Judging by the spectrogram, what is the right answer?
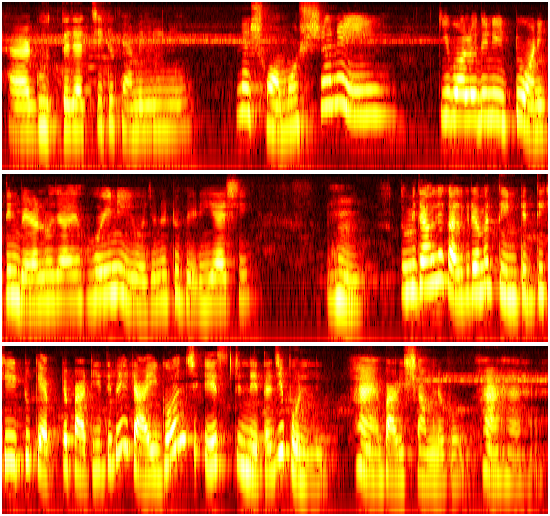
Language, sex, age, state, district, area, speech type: Bengali, female, 18-30, West Bengal, Uttar Dinajpur, urban, spontaneous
